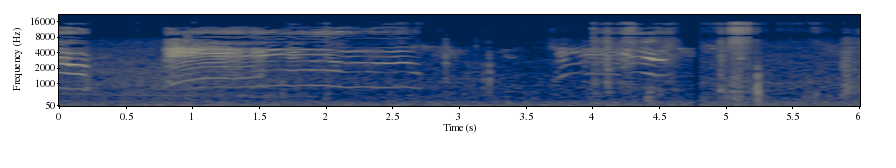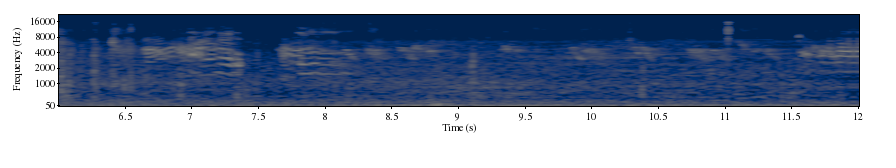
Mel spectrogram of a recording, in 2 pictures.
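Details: Stray mother cat and kitten in Istanbul meowing loudly from hunger: one long, clear, slightly falling meow early on, then several shorter, fainter meows scattered through the rest, with steady low street rumble and a brief dropout midway.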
